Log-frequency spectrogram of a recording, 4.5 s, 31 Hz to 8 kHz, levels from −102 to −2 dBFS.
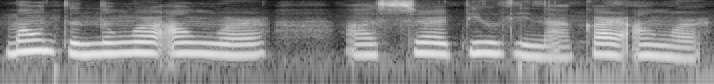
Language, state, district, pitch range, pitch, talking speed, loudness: Ao, Nagaland, Kohima, 210-240 Hz, 225 Hz, 105 wpm, -16 LUFS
